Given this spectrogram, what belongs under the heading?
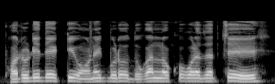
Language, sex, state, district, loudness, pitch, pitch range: Bengali, male, West Bengal, Alipurduar, -15 LUFS, 145 Hz, 145-155 Hz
